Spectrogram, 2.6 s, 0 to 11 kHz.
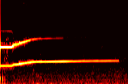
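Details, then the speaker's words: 8800 graphics card at power-on during memory testing: piercing steady high whistle for over two seconds, fading slightly before cutting off; card squealing, cause suspected, not confirmed. "Uh, that was the video card. >> Oh my. You know, I don't think video cards are supposed to make that sound."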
